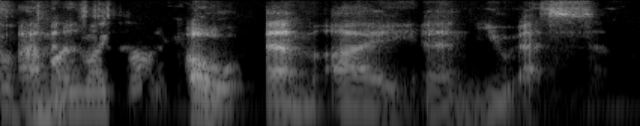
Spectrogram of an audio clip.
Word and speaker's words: Ominus: I can say it right. See, if Katie's here, she has a heck of a time saying it. It's just ominous. The regular word ominous with the U with the O taken out of it, just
